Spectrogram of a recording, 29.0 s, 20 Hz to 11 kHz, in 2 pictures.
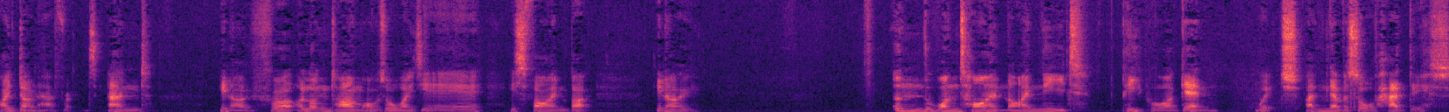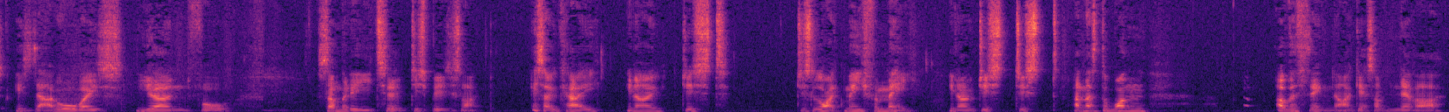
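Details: Adult man, 40, who stutters and has been experiencing depression, speaking with repetitions in a personal story; stuttering.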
